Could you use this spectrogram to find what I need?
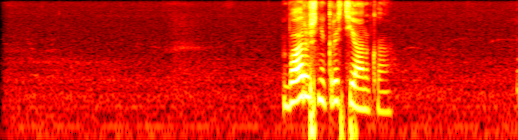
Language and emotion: Russian, neutral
